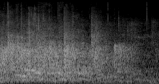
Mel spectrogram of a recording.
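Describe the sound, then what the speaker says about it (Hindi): An audience at a Hindi poetry gathering claps in a brief, fairly dense burst of applause that fades out after a moment, with some talk mixed in. "चलिए साहब एक बार पूरा सदन मुझे ताली बजा के आशीर्वाद दे"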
